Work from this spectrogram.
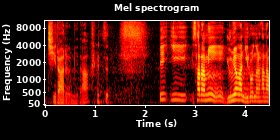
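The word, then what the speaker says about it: Girard: 하는 프랑스 철학자가 있습니다 발음을 조심해야 됩니다 지라르 이이 사람이 유명한 이론을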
